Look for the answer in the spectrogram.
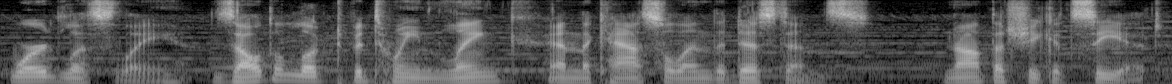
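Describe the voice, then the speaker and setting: A man's voice: fairly low pitch, normal speed, vocal fry. A man reading scripted narration for an audio drama story, with music behind him.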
